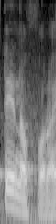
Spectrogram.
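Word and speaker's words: Ctenophora: ওকে, টেনোফোরা বানানটা একটু অদ্ভুত তাই না? এটা ফার্স্টে সি আছে, একটু কিছু মনে রাখবা।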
